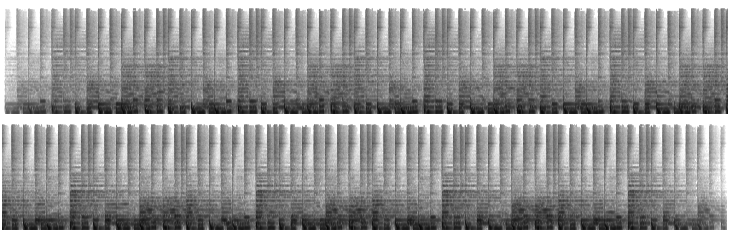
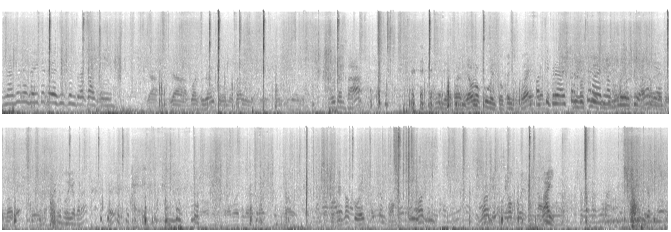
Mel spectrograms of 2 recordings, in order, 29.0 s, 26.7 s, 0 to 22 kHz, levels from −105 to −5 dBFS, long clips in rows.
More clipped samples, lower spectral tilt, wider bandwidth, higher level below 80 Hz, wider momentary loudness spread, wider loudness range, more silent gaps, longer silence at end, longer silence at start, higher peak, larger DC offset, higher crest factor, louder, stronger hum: neither; first, -6 dB/octave vs -2 dB/octave; about the same, 17.5 kHz vs 16.5 kHz; first, -20 dBFS vs -56 dBFS; second, 5 LU vs 19 LU; second, 2 LU vs 12 LU; neither; about the same, 0.05 s vs 0 s; about the same, 0.1 s vs 0 s; first, -2 dBFS vs -8 dBFS; neither; second, 16 dB vs 38 dB; first, -21 LUFS vs -44 LUFS; neither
